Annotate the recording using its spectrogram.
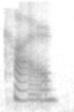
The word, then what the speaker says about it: Kaur: Sangeeta Kaur. – Kaur. Okay. So just like the car, like you're driving a car.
